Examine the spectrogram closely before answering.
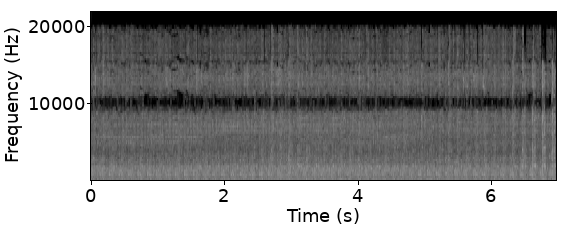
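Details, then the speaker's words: John Deere 730 two-cylinder tractor pulling a John Deere RWA disk, driving under load: steady, even popping beat with continuous rumble, no knocks or misses; normal running. "i'll take you down the road here a little bit let you hear it run and operate"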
